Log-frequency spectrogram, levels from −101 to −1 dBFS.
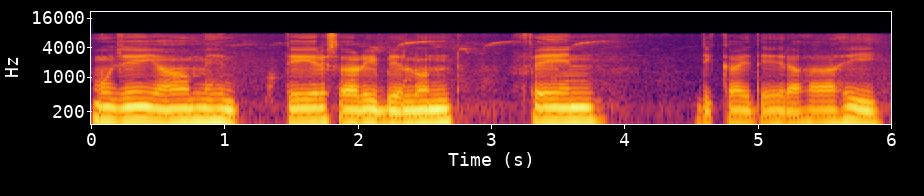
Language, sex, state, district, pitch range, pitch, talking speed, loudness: Hindi, male, Arunachal Pradesh, Lower Dibang Valley, 110-120 Hz, 115 Hz, 110 wpm, -12 LUFS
